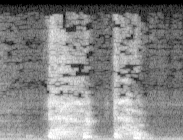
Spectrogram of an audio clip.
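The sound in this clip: A man coughs twice in quick succession while choking on tea he is drinking. Each cough is a short, harsh burst, and a brief pause separates the two.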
